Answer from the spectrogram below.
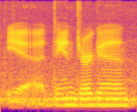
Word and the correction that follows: Jurgens: writes it. – Jurga? – Huh? – Jurga? – Is that how you say it? How do you say it? Jurgens, sorry. – Oh. – Jurgens.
